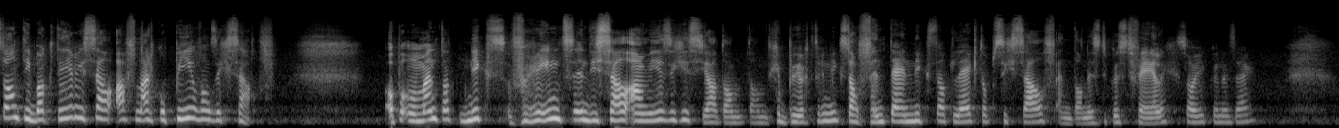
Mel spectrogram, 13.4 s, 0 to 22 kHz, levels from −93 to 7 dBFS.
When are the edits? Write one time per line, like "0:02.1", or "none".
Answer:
0:04.5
